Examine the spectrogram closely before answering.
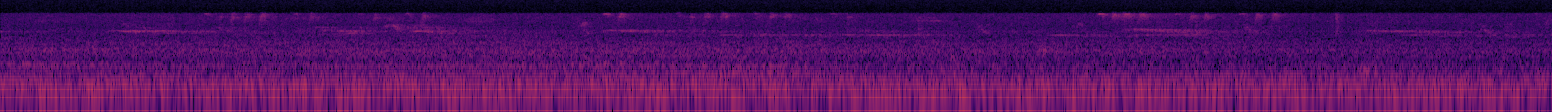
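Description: Near silence, with faint short high chirps every second or so and a few soft ticks.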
